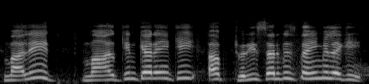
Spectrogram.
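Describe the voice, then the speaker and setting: A flustered, whiny house servant. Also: male voice, very high voice, normal speed, bright, forceful tone, clean tone, lo-fi sound.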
